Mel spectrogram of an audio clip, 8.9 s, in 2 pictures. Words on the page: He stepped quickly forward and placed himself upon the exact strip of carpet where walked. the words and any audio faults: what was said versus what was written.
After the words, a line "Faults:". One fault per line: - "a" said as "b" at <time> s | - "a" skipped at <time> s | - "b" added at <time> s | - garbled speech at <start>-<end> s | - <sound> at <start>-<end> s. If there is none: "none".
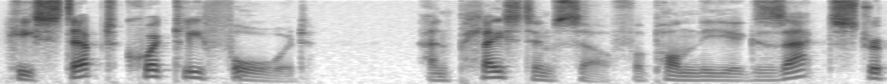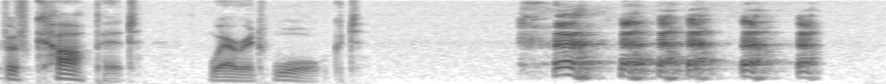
He stepped quickly forward and placed himself upon the exact strip of carpet where it walked.
Faults:
- "it" added at 5.7 s
- laugh at 7.0-8.6 s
